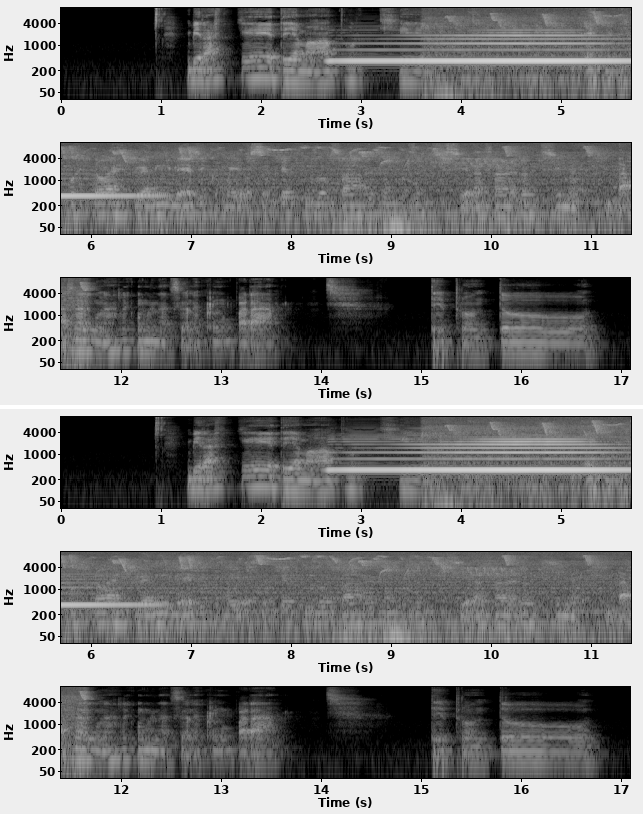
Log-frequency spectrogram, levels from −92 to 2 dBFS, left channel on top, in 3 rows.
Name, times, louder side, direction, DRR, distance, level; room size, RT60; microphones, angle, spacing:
voice 1, 1.0-3.7 4.1-4.8 5.2-13.6 14.0-14.5 15.1-16.7, left 4 dB, 35° left, 5 dB, 4.1 m, -39 dB
Wind instrument woodwind instrument, 2.6-6.7, right 1 dB, 35° right, 0.6 m, -21 dB
sound 1, 3.6-11.7, right 1 dB, 15° right, 2.3 m, -33 dB
13.5 x 6.1 x 8.6 m, 0.35 s
head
